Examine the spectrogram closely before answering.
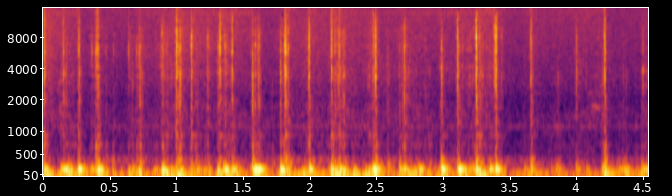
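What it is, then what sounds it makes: Metal mesh microphone grille being scratched. Fingertips and short nails of both hands scratch the hollow domed steel mesh grille of a large desktop condenser microphone. It makes a dense, rapid patter of scraping ticks over a heavy low rumble, with brief bright clicks on top. Each scratch dies away almost instantly.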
